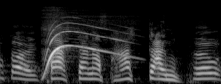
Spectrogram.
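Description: A cartoon-style 'boing' comedy sound effect: one pitched glide that rises sharply about half a second in, then sinks slowly for about a second, over a man's speech.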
